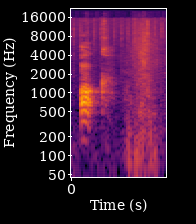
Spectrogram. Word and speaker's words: Ock: He says it's pronounced like pork, but you take out the P, orc, and then you take out the R, Ock.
